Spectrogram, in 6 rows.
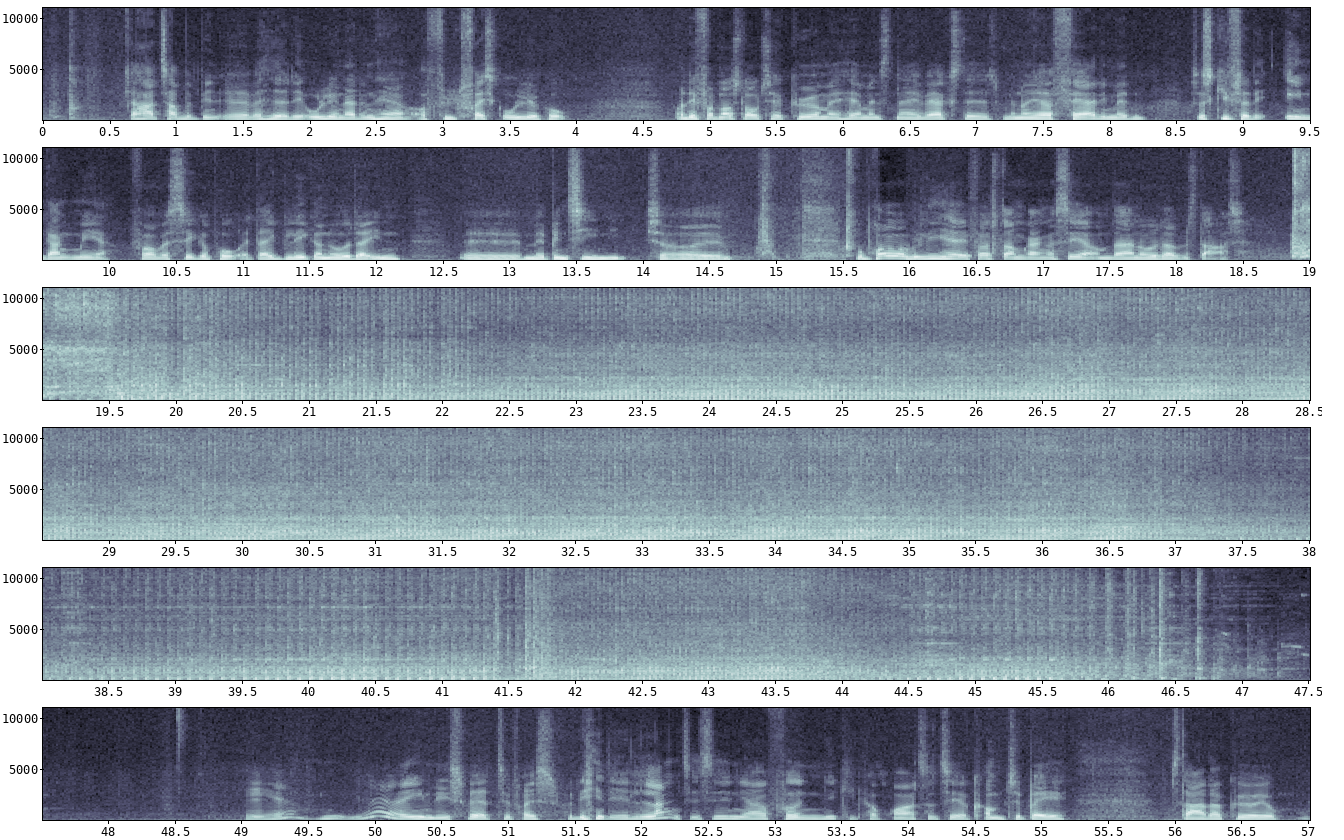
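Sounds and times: riding mower engine running: 18.8 - 47.6.

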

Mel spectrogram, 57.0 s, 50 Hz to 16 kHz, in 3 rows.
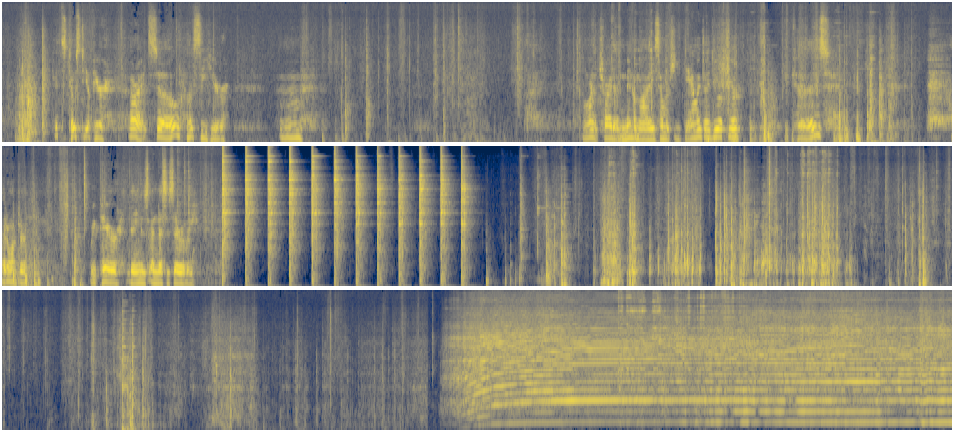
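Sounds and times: rotary tool whining: 46.8 - 54.7.

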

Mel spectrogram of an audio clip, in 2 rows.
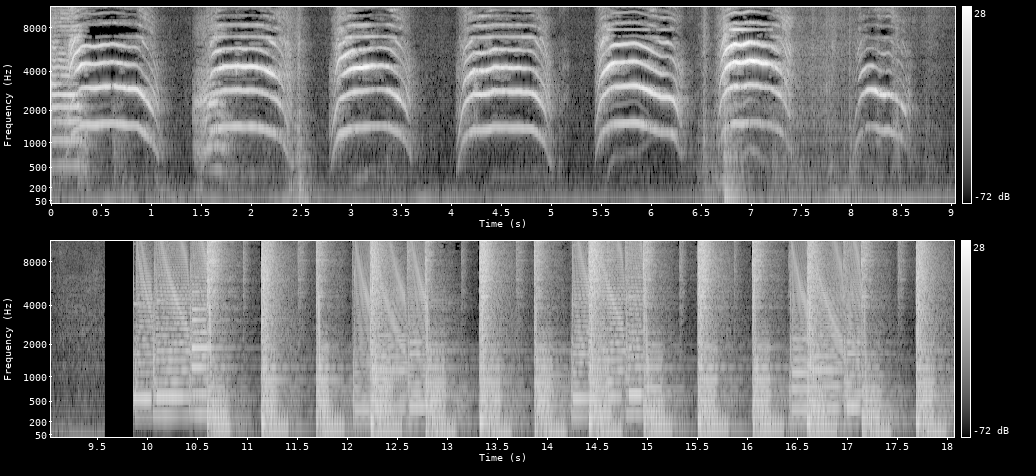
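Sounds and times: kitten meowing: 0.0 - 7.4, 8.0 - 8.6.

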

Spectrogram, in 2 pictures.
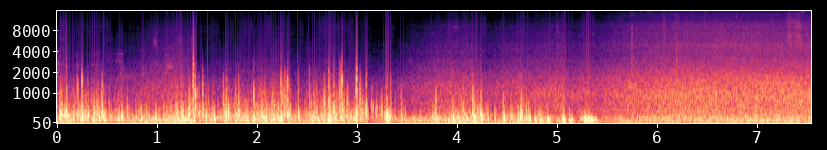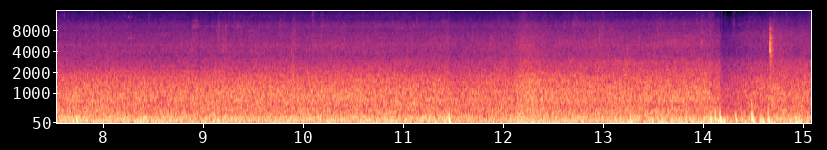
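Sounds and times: wind rumbling on microphone: 0.0 - 15.0
cars passing: 3.6 - 15.0.

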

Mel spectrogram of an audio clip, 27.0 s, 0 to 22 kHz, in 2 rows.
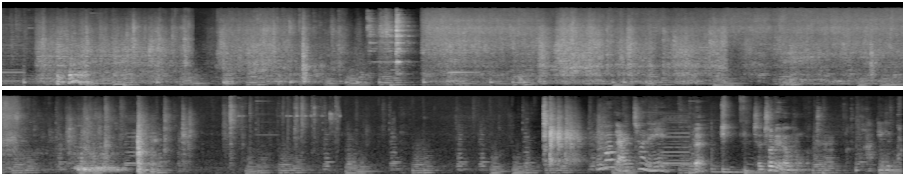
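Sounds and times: tap water running into a sink: 0.1 - 15.9
shells clattering: 16.9 - 18.7.

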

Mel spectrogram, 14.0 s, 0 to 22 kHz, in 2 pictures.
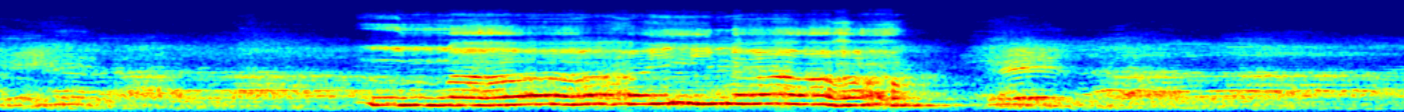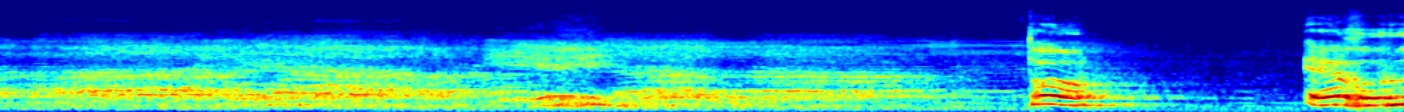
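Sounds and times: man chanting a melodic recitation: 1.8 - 4.8, 10.8 - 14.0.

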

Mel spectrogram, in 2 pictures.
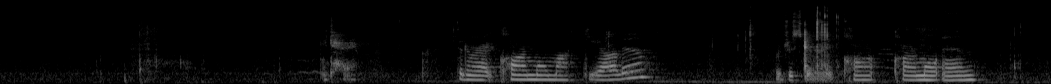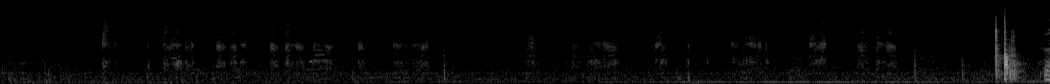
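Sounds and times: marker writing on a cup: 11.5 - 14.9, 15.8 - 19.6.

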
